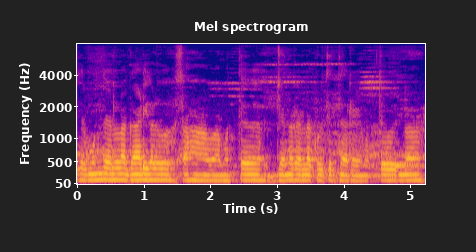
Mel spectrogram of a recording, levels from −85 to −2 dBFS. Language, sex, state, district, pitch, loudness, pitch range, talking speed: Kannada, male, Karnataka, Raichur, 115 Hz, -17 LUFS, 110-120 Hz, 125 wpm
